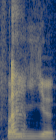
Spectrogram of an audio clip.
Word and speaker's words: Foy: Mais ça s'écrit Foïs comme. Non, mais elle, c'est un Y, Claire Foy.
